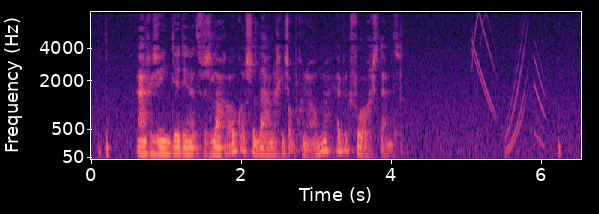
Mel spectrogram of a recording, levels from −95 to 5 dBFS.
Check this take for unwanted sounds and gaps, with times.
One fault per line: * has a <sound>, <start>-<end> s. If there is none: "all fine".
* has a chirp, 5.1-6.1 s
